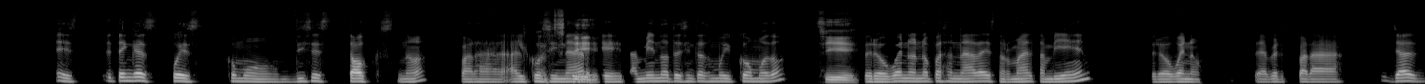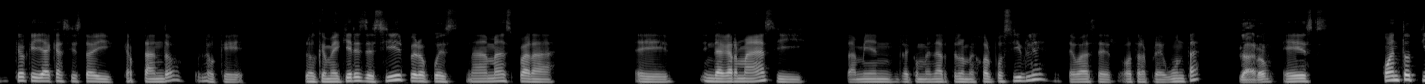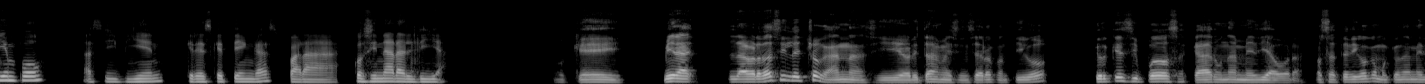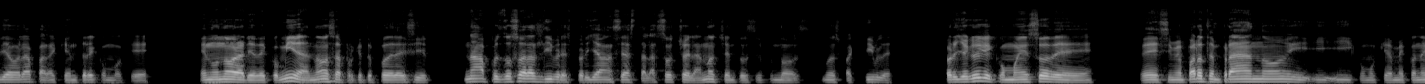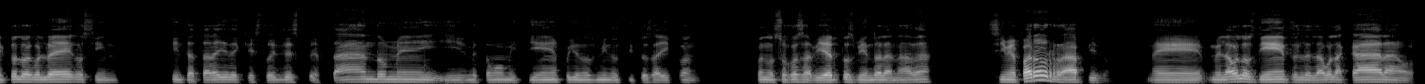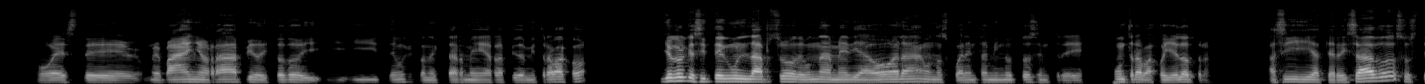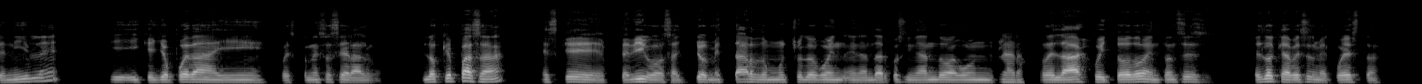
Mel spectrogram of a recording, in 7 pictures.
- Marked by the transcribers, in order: laughing while speaking: "sí"
- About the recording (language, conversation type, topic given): Spanish, advice, ¿Cómo puedo sentirme más seguro al cocinar comidas saludables?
